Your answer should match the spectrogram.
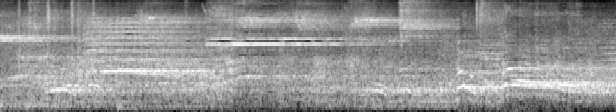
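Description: Echoing sports-hall din: boys' voices calling out, a volleyball bouncing on the hardwood floor, and two held high tones, the second about two seconds in.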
